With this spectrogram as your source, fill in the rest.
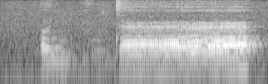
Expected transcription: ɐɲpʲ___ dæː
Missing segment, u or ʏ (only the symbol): u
